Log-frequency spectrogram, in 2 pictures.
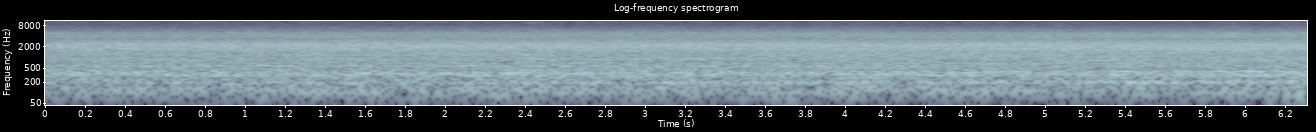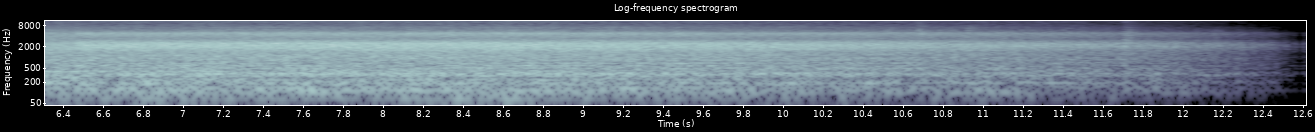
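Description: Steady mechanical whirring noise with a faint low hum underneath, getting brighter and a little louder about halfway through, then fading out near the end.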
